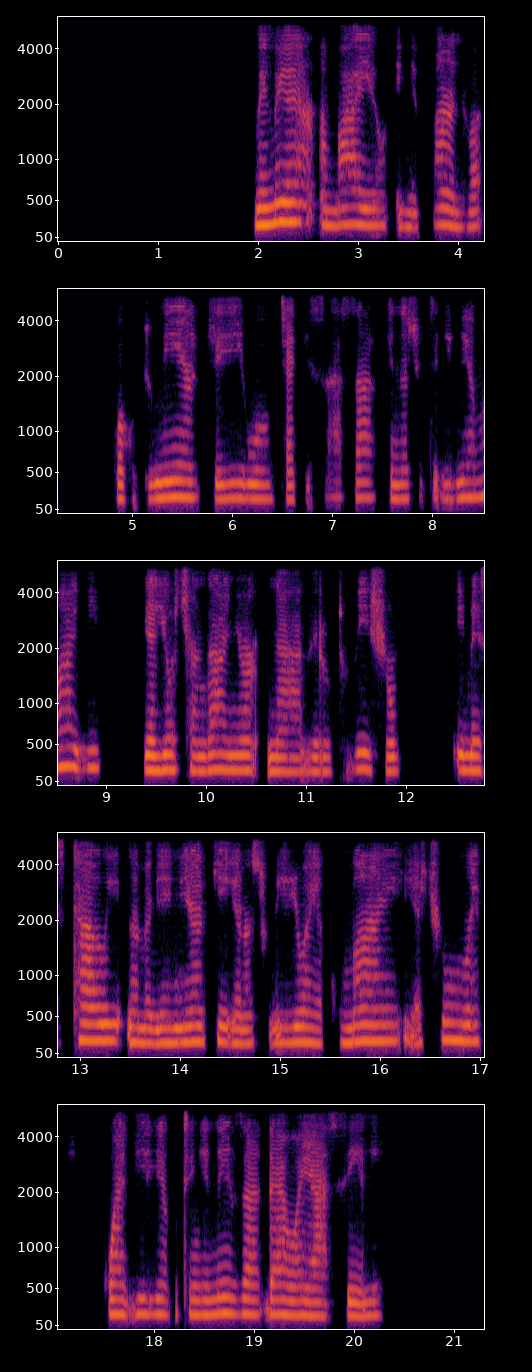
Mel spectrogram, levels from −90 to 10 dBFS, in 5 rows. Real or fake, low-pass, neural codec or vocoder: fake; 5.4 kHz; codec, 16 kHz, 1.1 kbps, Voila-Tokenizer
